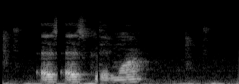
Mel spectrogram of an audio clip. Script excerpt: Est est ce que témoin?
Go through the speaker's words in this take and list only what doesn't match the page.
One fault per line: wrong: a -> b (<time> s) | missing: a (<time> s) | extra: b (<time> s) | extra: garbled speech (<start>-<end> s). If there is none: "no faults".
no faults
